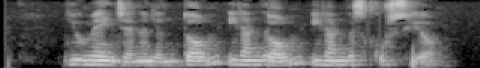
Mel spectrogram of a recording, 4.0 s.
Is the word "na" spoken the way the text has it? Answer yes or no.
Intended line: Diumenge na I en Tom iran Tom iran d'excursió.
yes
